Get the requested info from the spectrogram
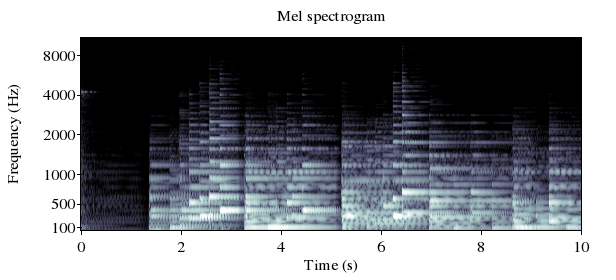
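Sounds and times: synthesizer piano chords: 0.0s - 10.0s.

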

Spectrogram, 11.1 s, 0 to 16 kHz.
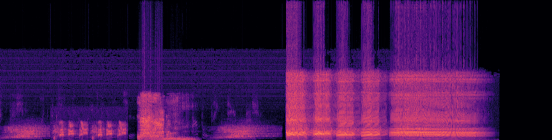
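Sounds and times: distorted growling voice: 0.0s - 6.3s, 7.7s - 10.0s.

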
